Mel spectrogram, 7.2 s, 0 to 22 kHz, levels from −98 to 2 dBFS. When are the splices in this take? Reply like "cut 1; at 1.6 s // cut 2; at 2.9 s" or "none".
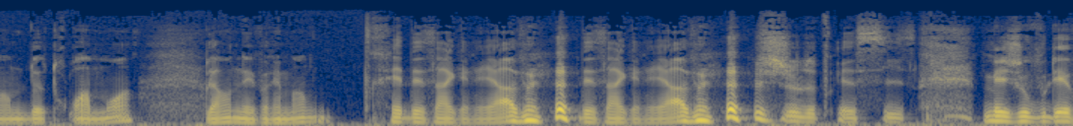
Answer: cut 1; at 1.4 s // cut 2; at 3.9 s

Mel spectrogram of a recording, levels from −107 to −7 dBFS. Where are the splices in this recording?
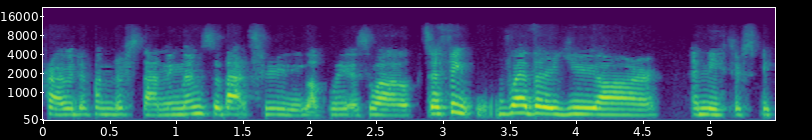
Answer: none

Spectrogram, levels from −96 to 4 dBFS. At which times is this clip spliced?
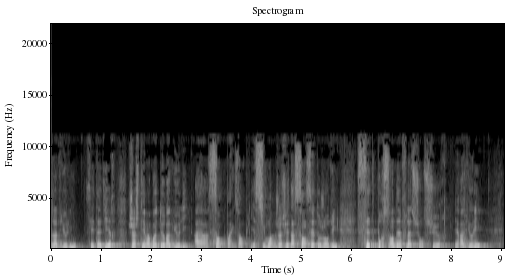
none

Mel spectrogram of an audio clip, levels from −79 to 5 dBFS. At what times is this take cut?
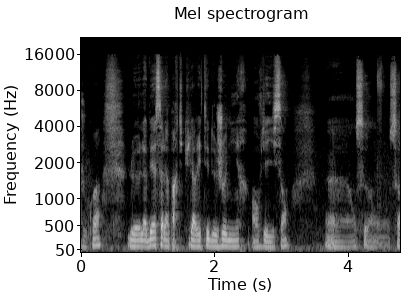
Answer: none

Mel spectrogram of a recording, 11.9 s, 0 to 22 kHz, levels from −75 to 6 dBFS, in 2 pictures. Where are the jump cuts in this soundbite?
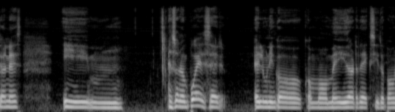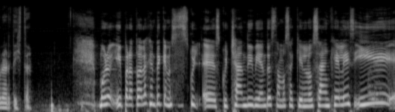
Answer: none

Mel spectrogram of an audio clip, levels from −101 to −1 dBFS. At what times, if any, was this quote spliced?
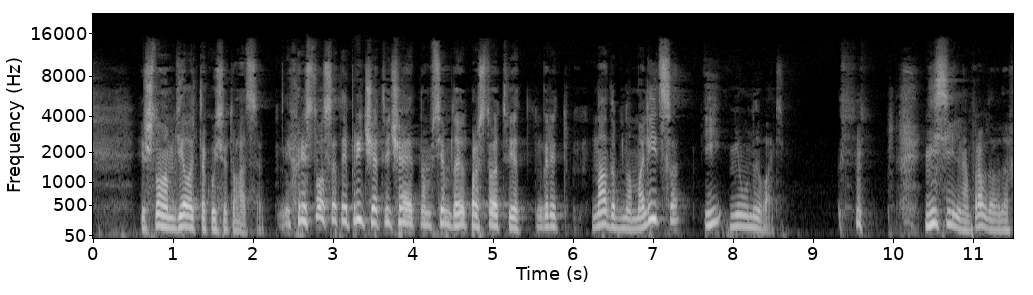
none

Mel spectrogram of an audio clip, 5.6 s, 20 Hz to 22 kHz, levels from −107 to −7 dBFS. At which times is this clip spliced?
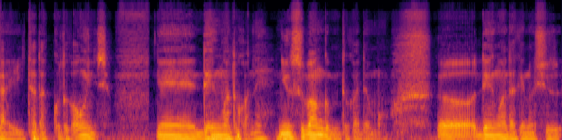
cut 1; at 1.5 s

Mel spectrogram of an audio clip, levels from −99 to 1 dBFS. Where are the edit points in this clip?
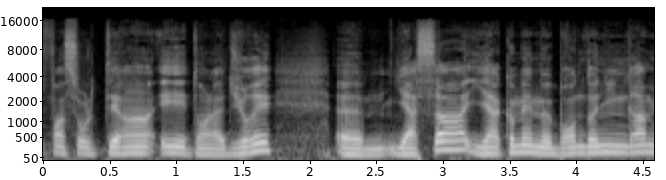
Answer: none

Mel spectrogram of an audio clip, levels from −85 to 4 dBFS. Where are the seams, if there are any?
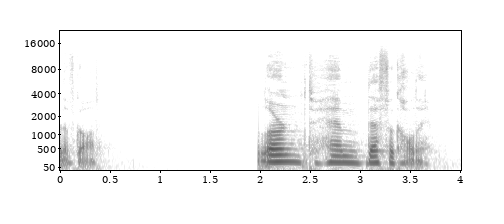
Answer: cut 1; at 2.4 s // cut 2; at 3.1 s

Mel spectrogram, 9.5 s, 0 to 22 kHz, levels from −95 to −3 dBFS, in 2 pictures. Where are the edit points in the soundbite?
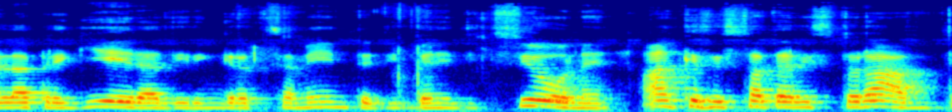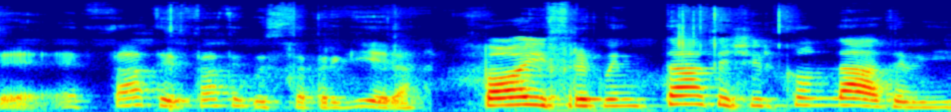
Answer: cut 1; at 3.1 s // cut 2; at 6.9 s

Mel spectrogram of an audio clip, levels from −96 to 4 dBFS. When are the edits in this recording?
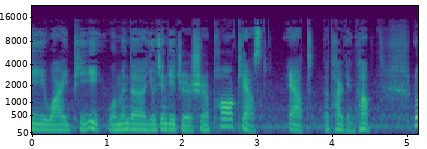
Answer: none

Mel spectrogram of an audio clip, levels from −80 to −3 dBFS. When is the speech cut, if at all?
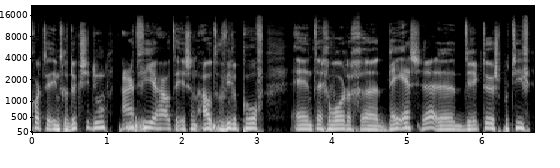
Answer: cut 1; at 1.1 s

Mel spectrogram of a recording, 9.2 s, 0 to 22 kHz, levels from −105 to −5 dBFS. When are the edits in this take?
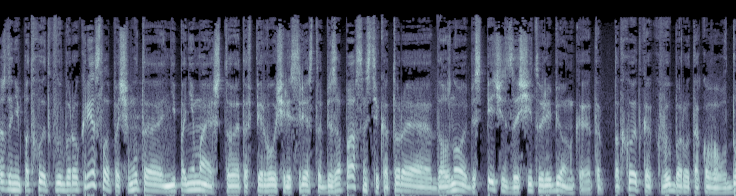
none

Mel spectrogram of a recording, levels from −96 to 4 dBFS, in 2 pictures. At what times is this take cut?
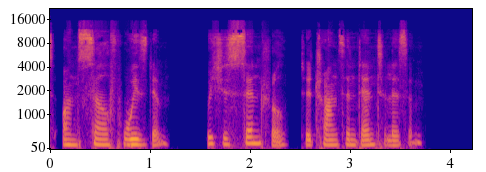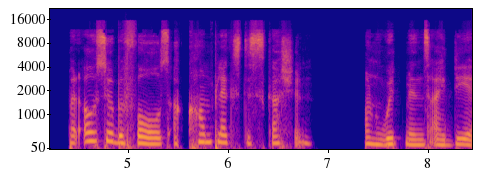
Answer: none

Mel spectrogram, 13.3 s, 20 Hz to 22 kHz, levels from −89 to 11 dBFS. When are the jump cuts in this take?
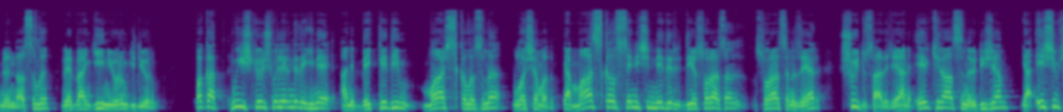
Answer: none

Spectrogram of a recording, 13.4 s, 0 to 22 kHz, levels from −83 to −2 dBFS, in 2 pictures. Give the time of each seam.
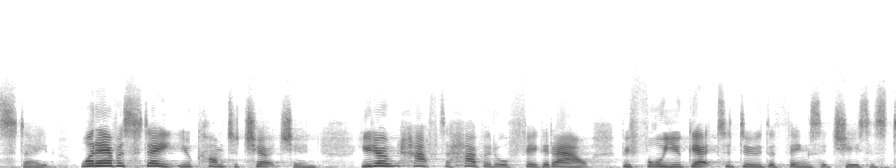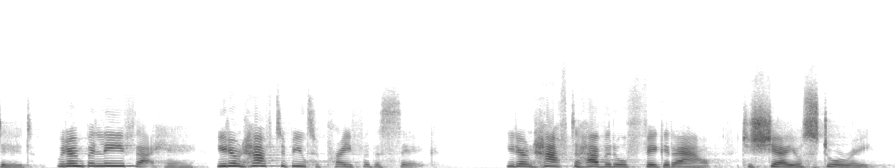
cut 1; at 7.1 s // cut 2; at 8.3 s // cut 3; at 9.0 s

